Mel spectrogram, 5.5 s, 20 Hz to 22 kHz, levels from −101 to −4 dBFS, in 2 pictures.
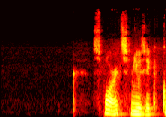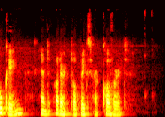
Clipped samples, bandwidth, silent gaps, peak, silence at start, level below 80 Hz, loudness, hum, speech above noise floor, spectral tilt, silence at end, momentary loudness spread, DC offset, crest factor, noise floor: under 0.1%; 11.5 kHz; none; -2 dBFS; 1.55 s; -64 dBFS; -21 LUFS; none; 62 dB; -7 dB/octave; 0.65 s; 9 LU; under 0.1%; 20 dB; -82 dBFS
